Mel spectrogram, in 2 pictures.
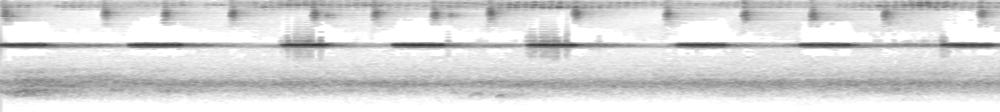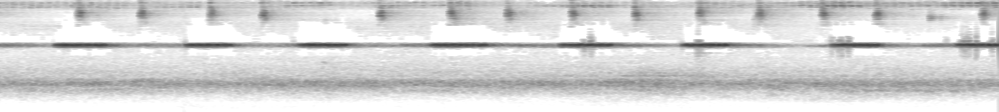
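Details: At night, crickets trill on one high, unwavering pitch, swelling into regular loud bursts about once every second and a quarter, while thin, very high chirps patter along above a mild background hiss.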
